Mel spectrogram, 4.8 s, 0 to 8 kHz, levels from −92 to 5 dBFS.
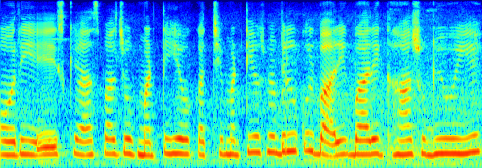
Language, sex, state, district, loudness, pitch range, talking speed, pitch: Hindi, female, Punjab, Kapurthala, -16 LUFS, 245-265 Hz, 235 wpm, 255 Hz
